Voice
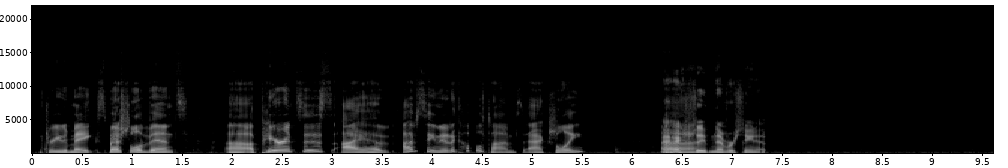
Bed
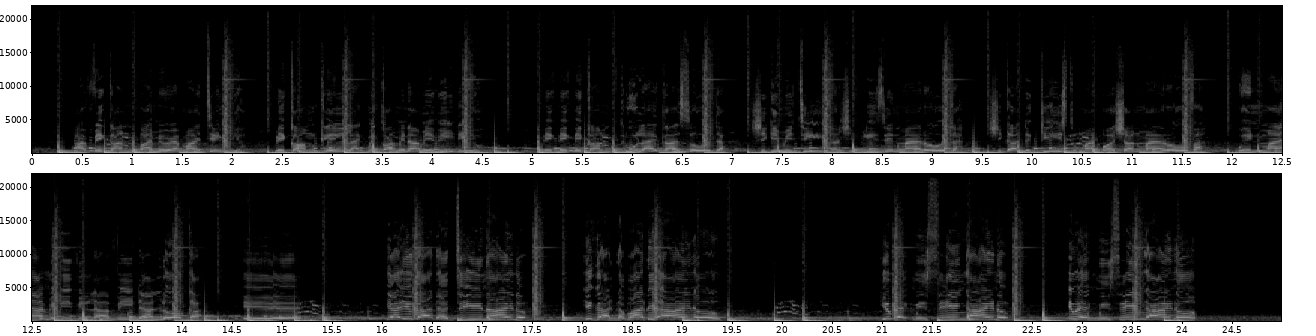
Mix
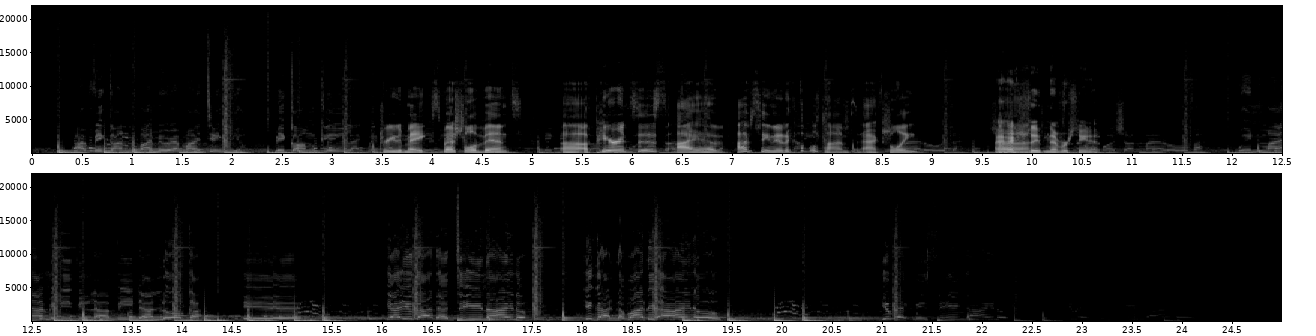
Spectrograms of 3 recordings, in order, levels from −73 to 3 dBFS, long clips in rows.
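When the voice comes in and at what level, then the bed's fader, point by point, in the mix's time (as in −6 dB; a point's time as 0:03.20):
3.35 s, −1.0 dB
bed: 0:02.77 −5.5 dB
0:03.65 −17 dB
0:11.38 −17 dB
0:12.67 −5.5 dB
0:20.78 −5.5 dB
0:22.80 −34.5 dB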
